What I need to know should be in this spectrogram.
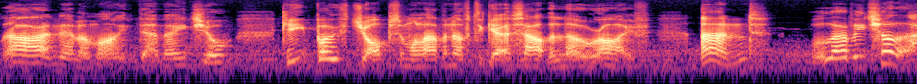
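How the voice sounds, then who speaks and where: An actor playing an upbeat, affectionate boyfriend speaking over a call link in an audio drama. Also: male voice, medium pitch, normal speed, gravelly, pushed and bright. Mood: encouraging. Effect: voice over a radio-phone link. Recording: dull lo-fi call link with background noise.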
